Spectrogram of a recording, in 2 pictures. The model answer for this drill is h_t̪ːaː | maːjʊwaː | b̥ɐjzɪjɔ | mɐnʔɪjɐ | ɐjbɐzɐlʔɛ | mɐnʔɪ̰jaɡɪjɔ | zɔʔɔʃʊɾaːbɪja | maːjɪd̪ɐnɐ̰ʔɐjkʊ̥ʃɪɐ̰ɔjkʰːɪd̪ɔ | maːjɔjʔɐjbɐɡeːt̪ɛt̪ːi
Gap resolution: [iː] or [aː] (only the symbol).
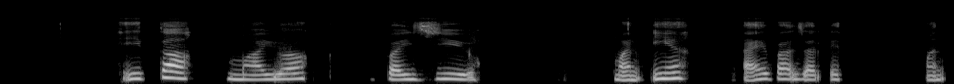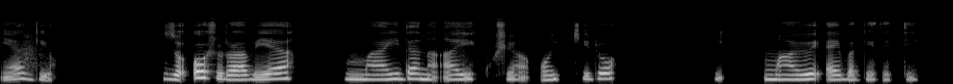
iː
